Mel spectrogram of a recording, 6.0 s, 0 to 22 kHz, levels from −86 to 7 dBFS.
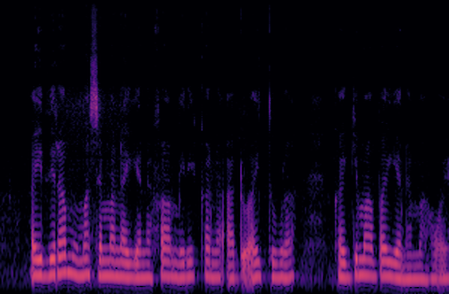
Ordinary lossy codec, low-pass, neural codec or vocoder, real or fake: none; none; vocoder, 44.1 kHz, 128 mel bands every 512 samples, BigVGAN v2; fake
